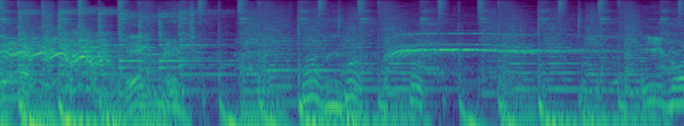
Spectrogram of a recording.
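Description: A horse neighs loudly in a film scene, with repeated whinnies over clip-clop hooves and a dense music and effects track, all close and continuous.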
